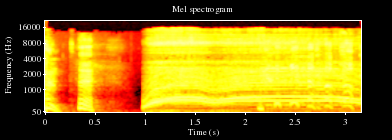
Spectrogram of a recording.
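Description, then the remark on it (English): A voice doing a singer's impersonation mimics a train, holding a long, steady, whistle-like wail that runs to the end, with quick rhythmic chugging pulses underneath in the final second, after a few short vocal bursts and a brief pause. “… was famous for making the sound of a train.”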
